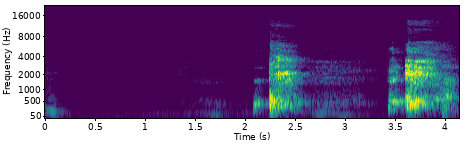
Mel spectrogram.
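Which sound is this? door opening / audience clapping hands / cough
cough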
